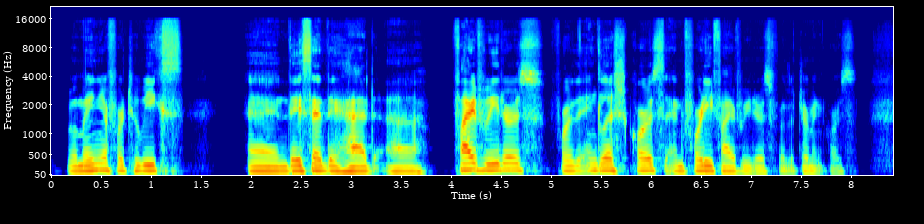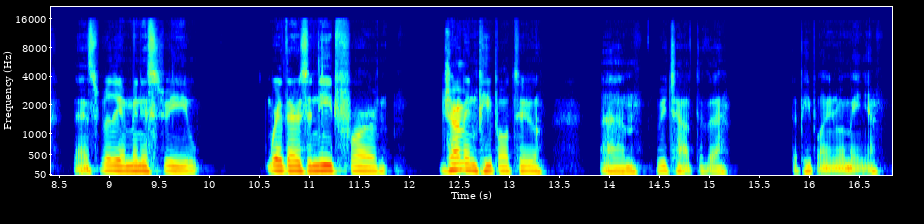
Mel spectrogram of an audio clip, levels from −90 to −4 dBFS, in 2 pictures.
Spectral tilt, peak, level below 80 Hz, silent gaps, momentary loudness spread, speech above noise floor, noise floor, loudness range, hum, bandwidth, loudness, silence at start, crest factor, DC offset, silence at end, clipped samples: -6 dB/octave; -8 dBFS; -70 dBFS; none; 16 LU; over 61 dB; under -90 dBFS; 7 LU; none; 16 kHz; -29 LUFS; 0.15 s; 22 dB; under 0.1%; 0.15 s; under 0.1%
